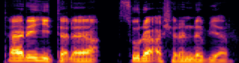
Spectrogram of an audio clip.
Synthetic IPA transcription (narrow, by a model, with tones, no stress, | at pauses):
taː˦ɾiː˦hiː˨ta˨ɗɐ˦ja˦ | suː˦ɽaː˨ʔa˨ʃɪ˨ɾɪ˦nda˨bɪ˦jɐ˦r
